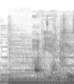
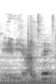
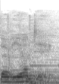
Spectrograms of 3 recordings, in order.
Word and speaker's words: Avionté: stad using the briefcase in pul fiction contained aviante software they once mispronounced our own name just to see what it sounded like Avante abas avalante abas it's been said that a makes temps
